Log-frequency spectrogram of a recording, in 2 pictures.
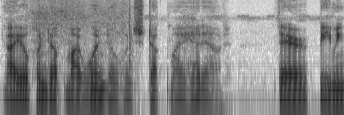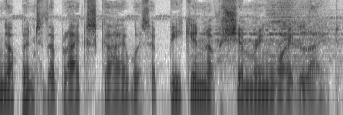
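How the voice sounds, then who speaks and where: A man playing an earnest, self-important junior high superhero who narrates his own adventure with mock-dramatic delivery. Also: fairly even intonation, moderate pace, slight background noise, lightly acted. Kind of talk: scripted first-person story narration.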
